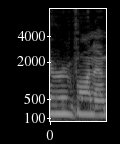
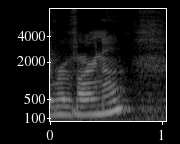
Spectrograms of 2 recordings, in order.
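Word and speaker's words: Ravonna: her name um so i want to say ravana but i'm pretty sure we hear mobius say ravona um as in ravona wren slayer the judge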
